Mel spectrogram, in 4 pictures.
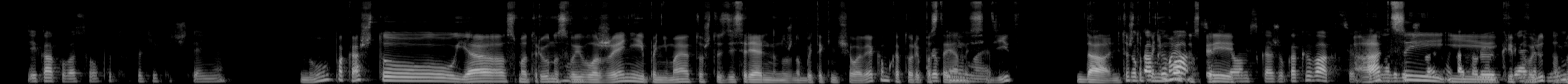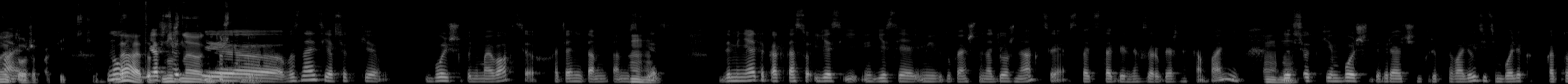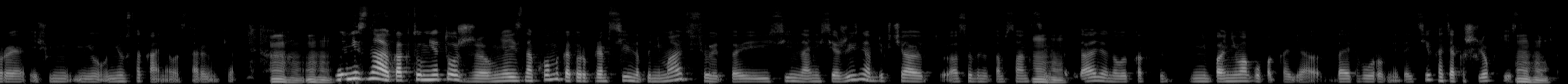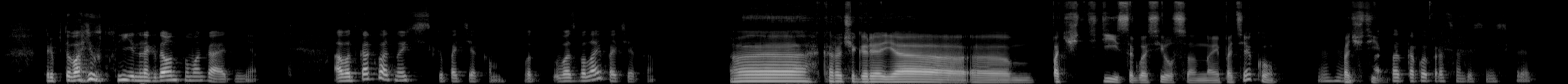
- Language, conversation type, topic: Russian, unstructured, Что заставляет вас не доверять банкам и другим финансовым организациям?
- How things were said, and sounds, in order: tapping; other background noise; laughing while speaking: "криптовалютный"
